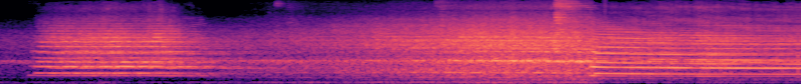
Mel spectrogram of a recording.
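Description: Canadian Pacific freight locomotive's fouled air horn, its chord sounding off and out of tune, blowing twice. The first blast fades out after about a second and a half. The locomotive's passing rumble builds, and then a second, louder blast starts about four and a half seconds in and holds, its pitch sagging slightly.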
